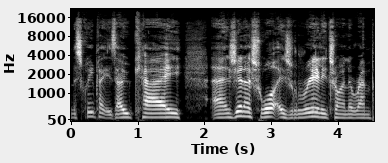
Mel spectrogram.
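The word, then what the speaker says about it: Jeannot Szwarc: And I finally looked up how to pronounce his name because I was never that sure. Jenna Schwartz is how I understand it said.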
